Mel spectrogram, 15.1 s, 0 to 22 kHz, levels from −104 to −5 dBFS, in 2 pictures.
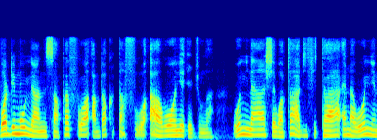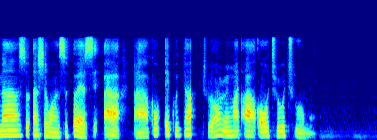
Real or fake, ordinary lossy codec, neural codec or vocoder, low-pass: fake; AAC, 48 kbps; codec, 16 kHz, 0.5 kbps, FunCodec, trained on Chinese and English, 25 frames a second; 7.2 kHz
